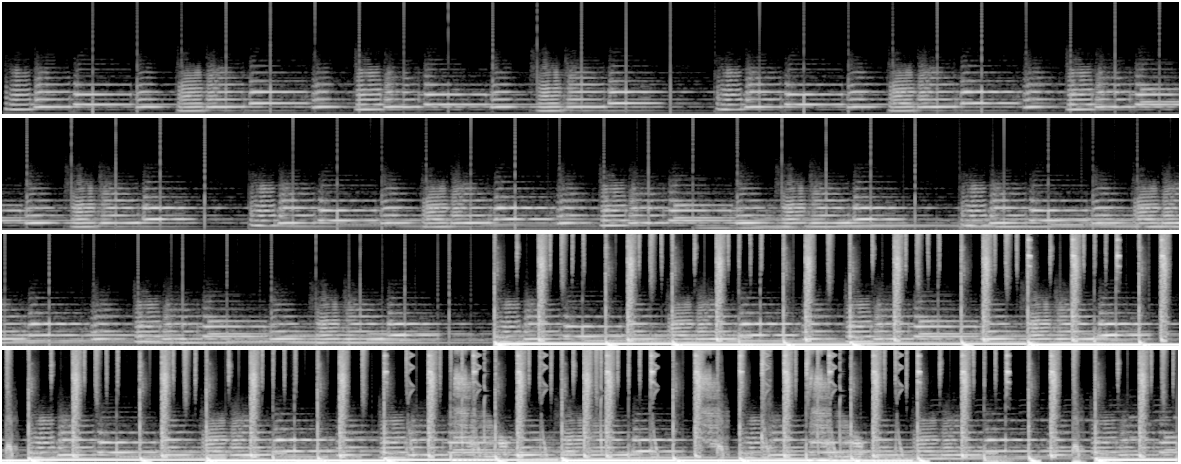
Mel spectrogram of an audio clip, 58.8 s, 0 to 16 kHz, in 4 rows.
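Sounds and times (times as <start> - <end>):
alphorn: 35.6 - 58.8.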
